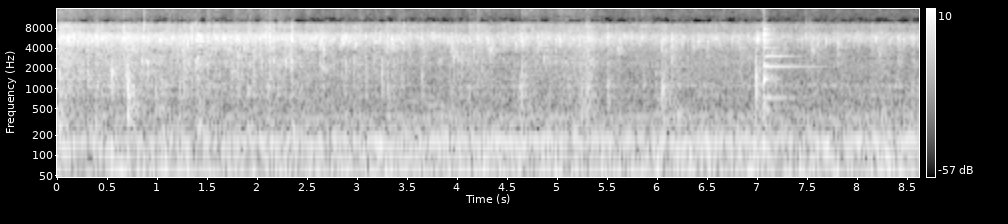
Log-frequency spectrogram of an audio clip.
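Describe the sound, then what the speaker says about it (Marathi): Red and green chilies sauté in a hot pan for a chutney, giving a steady, close hiss of frying with faint crackles and a few stirring clicks throughout, and no voices. "लाल मिरची घालायची आहे. हिरव्या मिरच्या घालायच्या आहेत. छान असं परतून घ्यायचं."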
